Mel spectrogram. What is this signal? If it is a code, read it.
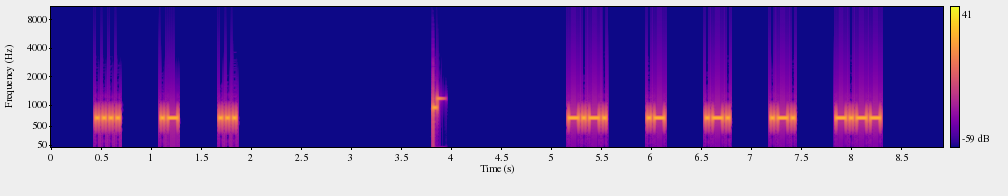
Morse code, heard as a keyed tone, about 36 wpm, spaced as for 16 wpm, 700 Hz. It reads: HAS CARRY
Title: 4x Character Spacing - Top 300 Words - 35wpm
